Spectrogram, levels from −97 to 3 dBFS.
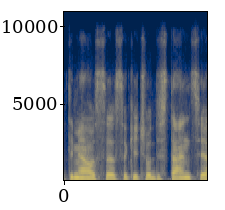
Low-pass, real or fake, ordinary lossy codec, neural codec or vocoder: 7.2 kHz; real; Opus, 24 kbps; none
